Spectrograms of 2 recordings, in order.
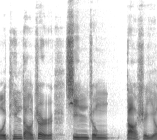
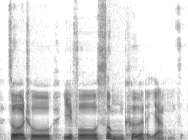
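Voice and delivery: ordinary delivery, nothing marked

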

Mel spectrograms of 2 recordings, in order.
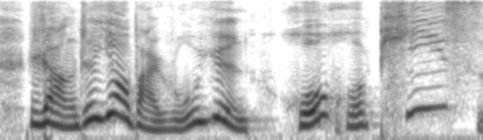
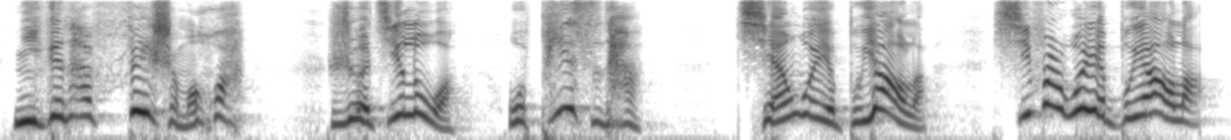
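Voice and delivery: higher, faster hot-headed rant; impatient outburst; 8 semitones higher, faster than usual. A narrator's reading. Son snaps at his mother, impatient and rushing. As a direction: blurt it out, fed up and threatening. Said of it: "王呆子不耐烦了".

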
